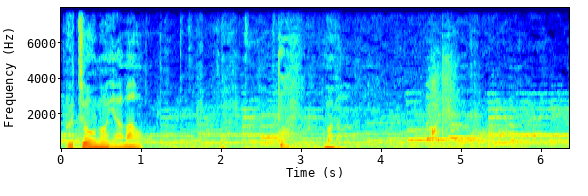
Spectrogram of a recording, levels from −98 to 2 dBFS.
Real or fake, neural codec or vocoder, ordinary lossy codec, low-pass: fake; codec, 16 kHz, 4 kbps, FreqCodec, larger model; none; none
